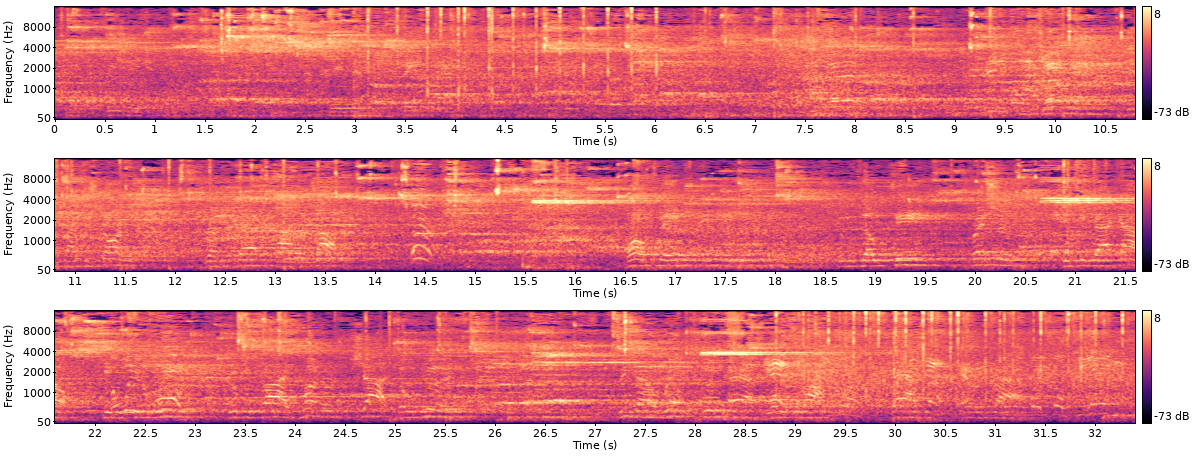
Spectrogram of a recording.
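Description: Basketball game on a hardwood court in a large gym: the ball bouncing, with indistinct voices of players and spectators throughout.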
